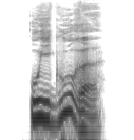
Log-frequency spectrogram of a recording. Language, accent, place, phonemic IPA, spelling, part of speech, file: German, Germany, Berlin, /ʊɪ̯ˈɡuːʁə/, Uigure, noun, De-Uigure.ogg
- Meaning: Uyghur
